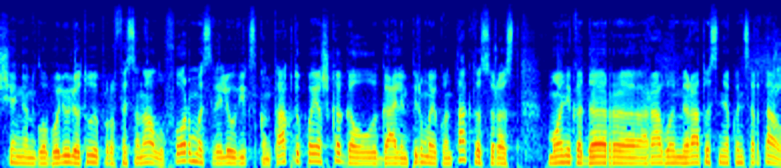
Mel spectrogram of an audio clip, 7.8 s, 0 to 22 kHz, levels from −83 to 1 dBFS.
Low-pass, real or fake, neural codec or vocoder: 19.8 kHz; real; none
